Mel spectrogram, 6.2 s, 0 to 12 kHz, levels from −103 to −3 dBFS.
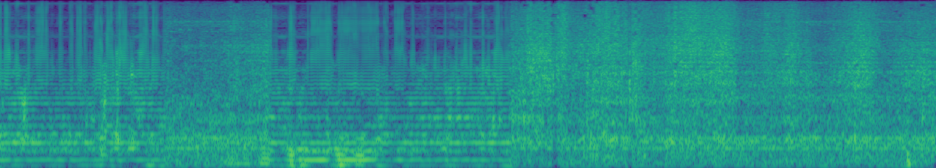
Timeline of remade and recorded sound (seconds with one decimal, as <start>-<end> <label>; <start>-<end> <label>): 0.0-1.1 remade; 1.1-1.8 recorded; 1.8-3.4 remade; 3.4-6.2 recorded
